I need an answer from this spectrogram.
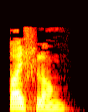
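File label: "lifelong", British; Life, leisure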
